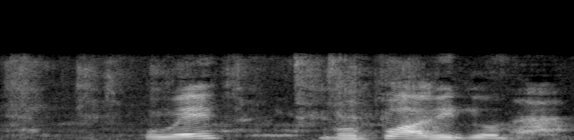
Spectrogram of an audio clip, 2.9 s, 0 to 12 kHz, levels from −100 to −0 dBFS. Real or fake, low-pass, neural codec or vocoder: fake; 7.2 kHz; codec, 16 kHz, 4 kbps, FunCodec, trained on LibriTTS, 50 frames a second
